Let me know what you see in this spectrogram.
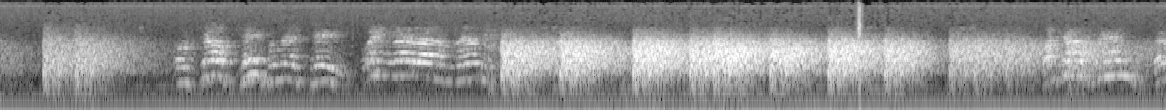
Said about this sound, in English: As the Lone Ranger watched, the posse neared the cave. Then suddenly he heard shots.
